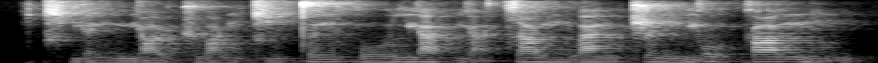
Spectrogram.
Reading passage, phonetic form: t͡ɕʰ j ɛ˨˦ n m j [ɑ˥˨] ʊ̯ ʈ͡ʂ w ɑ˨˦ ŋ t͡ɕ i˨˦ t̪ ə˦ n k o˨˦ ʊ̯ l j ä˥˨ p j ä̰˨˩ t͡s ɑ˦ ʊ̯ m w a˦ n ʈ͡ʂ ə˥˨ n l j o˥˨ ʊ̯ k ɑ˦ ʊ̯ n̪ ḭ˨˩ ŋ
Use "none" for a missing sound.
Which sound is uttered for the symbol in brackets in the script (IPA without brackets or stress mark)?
ɑ˨˦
